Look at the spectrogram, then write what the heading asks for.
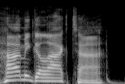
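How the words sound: It is said in a strong East Coast accent. "So East Coast accent"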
